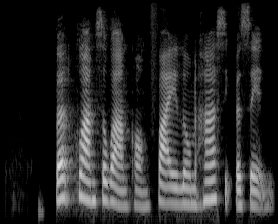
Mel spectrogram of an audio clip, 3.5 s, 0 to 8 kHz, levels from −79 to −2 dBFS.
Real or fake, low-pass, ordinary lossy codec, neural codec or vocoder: fake; none; none; codec, 16 kHz, 0.5 kbps, X-Codec, HuBERT features, trained on LibriSpeech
